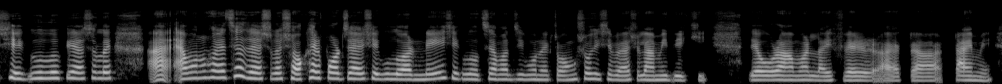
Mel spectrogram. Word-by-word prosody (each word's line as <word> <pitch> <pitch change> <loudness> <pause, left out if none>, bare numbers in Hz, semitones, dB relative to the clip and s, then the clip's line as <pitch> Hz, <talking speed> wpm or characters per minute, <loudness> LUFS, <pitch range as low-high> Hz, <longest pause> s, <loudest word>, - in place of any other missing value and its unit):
সেগুলোকে 285 +1 +1
আসলে 280 0 -1 0.5
আ - - +6 0.3
এমন 285 +3 +2
হয়েছে 315 +5 +2
যে 285 - +4
আসলে 260 -1 -2
শখের 290 +5 +4
পর্যায়ে 265 -1 +3
সেগুলো 245 -1 0
আর 230 - +2
নেই। 250 +3 +1
সেগুলো 240 -3 -3
হচ্ছে 225 +3 -5
আমার 235 0 -1
জীবনের 225 -1 -3
একটা 215 0 -8
অংশ 235 +3 -6 0.2
হিসেবে 230 -3 -5
আসলে 210 -1 -2
আমি 210 - -1
দেখি 195 +1 -7 0.5
যে 205 - -4
ওরা 210 +1 +3
আমার 205 +1 -2
লাইফ 190 +2 -3
এর 190 - +1 0.4
একটা - - -5 0.4
টাইম 200 -1 +2
এ। - - -10
245 Hz, 180 wpm, -24 LUFS, 210-275 Hz, 0.5 s, আ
